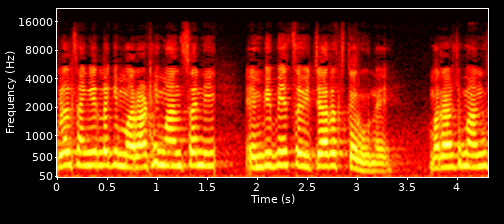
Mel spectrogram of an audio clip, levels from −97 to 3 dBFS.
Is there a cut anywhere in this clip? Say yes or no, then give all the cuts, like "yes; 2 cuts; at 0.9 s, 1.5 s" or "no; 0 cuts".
yes; 1 cut; at 1.7 s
